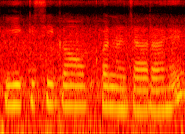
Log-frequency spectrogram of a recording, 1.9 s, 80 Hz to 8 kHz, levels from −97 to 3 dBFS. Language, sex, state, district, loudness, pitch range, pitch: Hindi, female, Jharkhand, Sahebganj, -36 LUFS, 195-225 Hz, 210 Hz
